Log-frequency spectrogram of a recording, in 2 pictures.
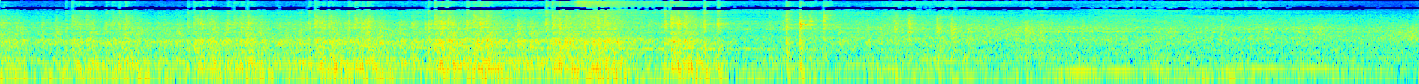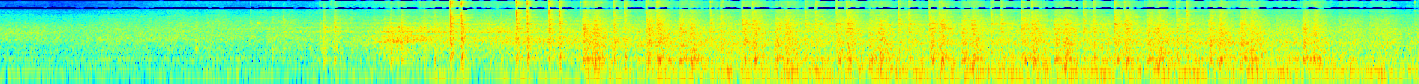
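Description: Hankyu electric commuter trains crossing a girder railway bridge: a steady rumble for the first half, quieter in the middle, then from about two-thirds through a louder, closer passage with a rapid clickety-clack of wheels over the rail joints.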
